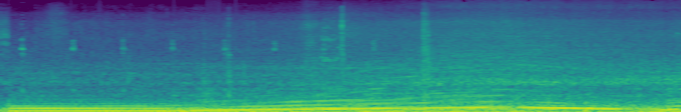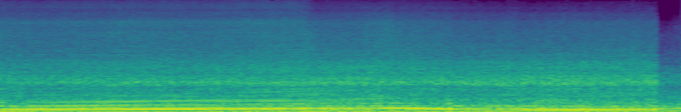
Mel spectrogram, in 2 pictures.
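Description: A Corsa E with a loud exhaust hums and rumbles loudly up close while driving, its pitch rising and falling through gear changes as the exhaust drones underneath.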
